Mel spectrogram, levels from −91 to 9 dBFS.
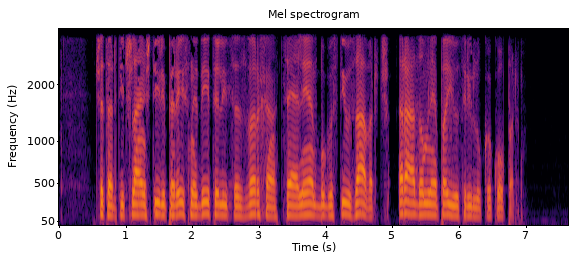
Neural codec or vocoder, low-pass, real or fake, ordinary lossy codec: none; 3.6 kHz; real; AAC, 24 kbps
